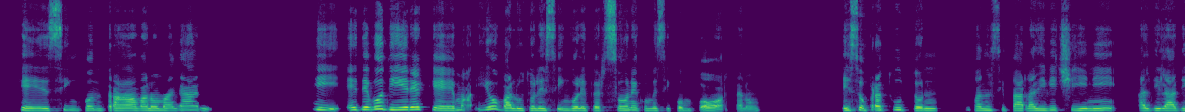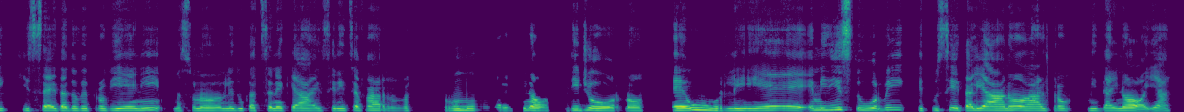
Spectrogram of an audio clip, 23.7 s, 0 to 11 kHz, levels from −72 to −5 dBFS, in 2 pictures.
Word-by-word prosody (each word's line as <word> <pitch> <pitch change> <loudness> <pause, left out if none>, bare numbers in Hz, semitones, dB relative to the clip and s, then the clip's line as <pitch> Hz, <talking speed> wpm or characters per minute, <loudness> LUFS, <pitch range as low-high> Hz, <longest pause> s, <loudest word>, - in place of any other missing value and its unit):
che 185 -4 +1
si 185 +4 -2
incontravano 195 -1 -1
magari 200 +2 -4 1.0
Sì, 265 +5 -1
e 240 +2 +1
devo 265 +4 +4
dire 255 -1 +4
che 210 -7 +1
ma 220 +1 -5
io 295 +5 -1
valuto 190 0 +1
le 195 0 +3
singole 195 -1 0
persone 190 +3 -1
come 185 -2 -4
si 180 - -8
comportano 170 -1 -3 0.8
e 205 - +2
soprattutto 210 -1 0
n 180 0 +1 0.3
quando 195 -3 -2
si 195 +1 -11
parla 190 -1 -1
di 200 0 +1
vicini, 200 0 0 0.3
al 175 - 0
di 195 +1 +2
là 190 -1 +2
di 195 0 -5
chi 195 - -9
sei, 185 0 +1
da 190 0 +1
dove 195 0 0
provieni, 195 +2 +1
ma 165 - -9
sono 175 +1 -2
l'educazione 180 0 -1
che 185 - -5
hai, 180 -1 -2
se 175 +2 -7
inizi 190 +1 0
a - - -2
far 190 -3 -4 0.3
rumore 190 -2 -2
di - - -3
notte, 180 -3 +2
di 200 +4 -4
giorno 180 -3 +2 0.3
e 195 0 +7
urli 195 -3 +3
e 205 -1 +1
e - - -2
mi 210 0 +1
disturbi, 230 -1 +1
che 190 - -7
tu 200 +2 -16
sia 200 +2 +1
italiano 200 0 +3
o - - +6
altro, 195 +1 -1
mi 185 -1 -3
dai 170 0 -4
noia. 175 -2 +2
195 Hz, 160 wpm, -23 LUFS, 185-205 Hz, 1.0 s, e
